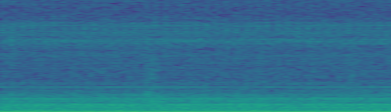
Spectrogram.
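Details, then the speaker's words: Furnace blower motor, removed from the unit, run on low speed after oiling the dried rubber seal around its shaft; steady low electric hum, no scraping or rattle: blower now running normally. "now it's on the low and it works just fine"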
